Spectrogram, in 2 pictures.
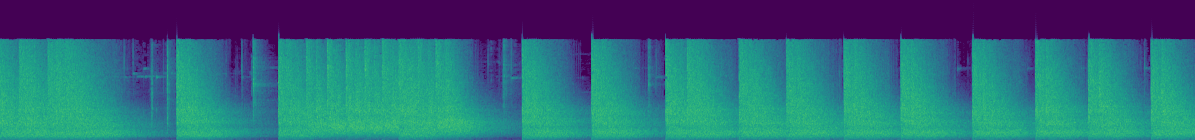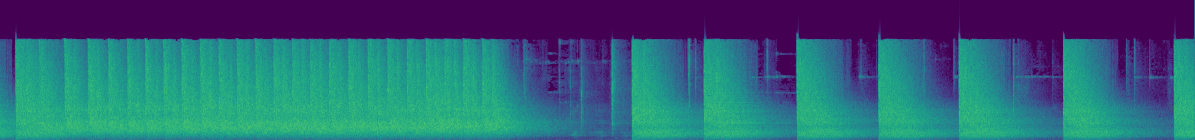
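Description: A rifle and pistols firing rapidly together, echoing in an indoor shooting range: a near-continuous volley for about twenty seconds, a brief pause, then single shots about one a second.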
